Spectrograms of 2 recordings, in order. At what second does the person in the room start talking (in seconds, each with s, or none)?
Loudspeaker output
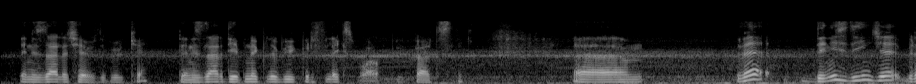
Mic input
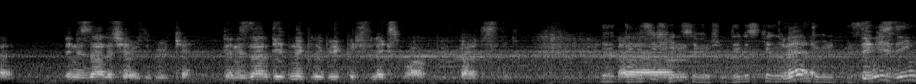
6.0 s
